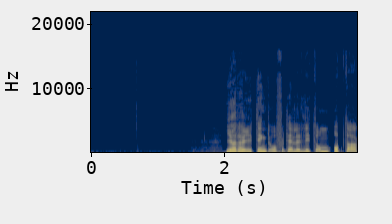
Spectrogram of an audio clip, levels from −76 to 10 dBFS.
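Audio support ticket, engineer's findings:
Channels drifting apart, throughout the speech. Left and right captured on separately clocked devices, roughly 20 ppm mismatch, so inter-channel delay grows steadily to roughly 0.07 ms by the end. Mono sum: comb notches sweep slowly down from the top of the band into the upper treble. Heard as slow flanging on the speech. Probable component: dual-device capture without shared word clock or sample-rate conversion.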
